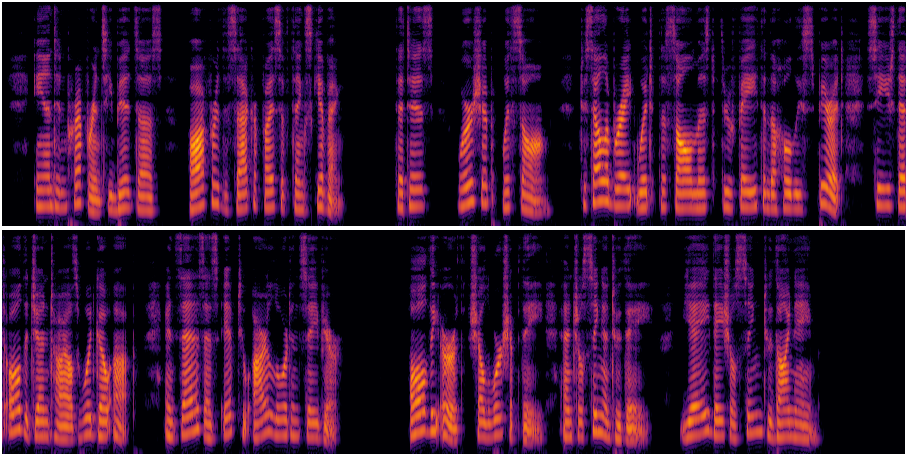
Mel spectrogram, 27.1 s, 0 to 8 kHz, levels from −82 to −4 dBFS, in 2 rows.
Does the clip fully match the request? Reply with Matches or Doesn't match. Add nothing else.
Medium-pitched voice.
Matches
